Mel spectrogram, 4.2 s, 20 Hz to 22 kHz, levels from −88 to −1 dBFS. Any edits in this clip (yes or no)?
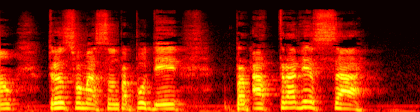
yes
